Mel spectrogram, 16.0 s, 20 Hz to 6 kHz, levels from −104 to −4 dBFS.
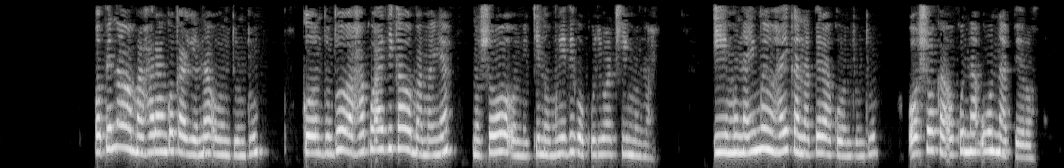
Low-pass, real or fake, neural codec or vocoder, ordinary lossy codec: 5.4 kHz; real; none; MP3, 32 kbps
